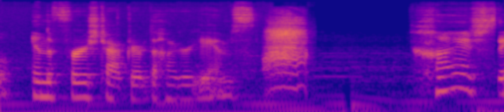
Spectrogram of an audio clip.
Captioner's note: quack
